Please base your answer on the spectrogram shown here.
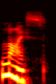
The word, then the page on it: lice: British English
